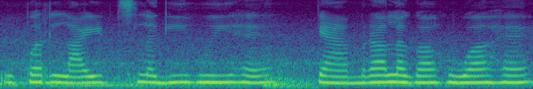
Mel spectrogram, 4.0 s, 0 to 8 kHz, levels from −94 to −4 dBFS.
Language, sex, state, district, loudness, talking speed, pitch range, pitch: Hindi, female, Goa, North and South Goa, -23 LUFS, 135 wpm, 220-230 Hz, 225 Hz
